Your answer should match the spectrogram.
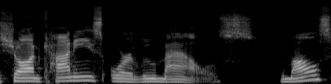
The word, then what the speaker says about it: Lou Malnati's: Ryan Loftus says, Shaun, Connie's or Lou Mal's? Lou Mal's? Am I pronouncing that right? I mean, it is Lou Malnati's. It's short for Lou Malnati's.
